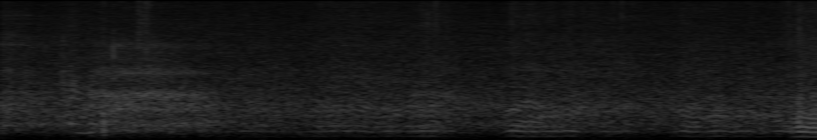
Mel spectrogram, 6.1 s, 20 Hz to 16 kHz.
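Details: Violet carpenter bee (Xylocopa violacea) recorded on 24 September 2024: a low, droning flight buzz that comes and goes in short passes, swelling and fading as the bee moves about, over a steady hiss of background noise.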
